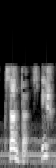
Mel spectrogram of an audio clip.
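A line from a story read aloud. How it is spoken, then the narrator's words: Blacksmith's sudden quiet question. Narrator (Russian): вдруг тихо спросил кузнец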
